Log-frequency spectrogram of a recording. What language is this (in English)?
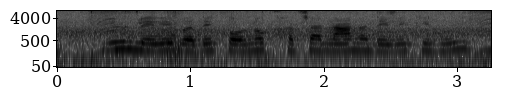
Bhojpuri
